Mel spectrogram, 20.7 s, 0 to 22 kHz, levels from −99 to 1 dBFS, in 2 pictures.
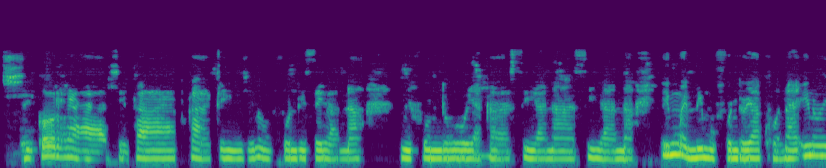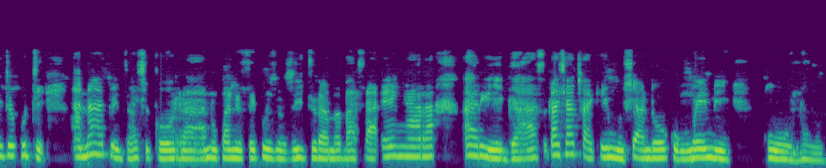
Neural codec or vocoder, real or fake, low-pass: codec, 16 kHz, 16 kbps, FreqCodec, larger model; fake; 7.2 kHz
